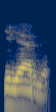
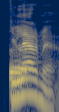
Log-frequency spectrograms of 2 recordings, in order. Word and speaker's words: Guilherme: You can say like Spanish, say like Guillermo. Okay. It's the same name. Over here it's Guilherme. Guilherme. Okay, perfect. I don't mind. Yeah. No, but I'm one of those people who I like to pronounce people's names correctly. So it's Guilherme.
